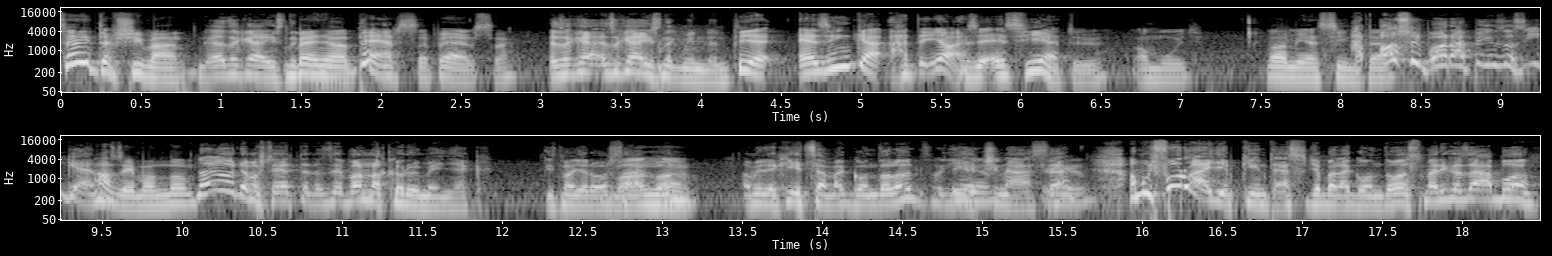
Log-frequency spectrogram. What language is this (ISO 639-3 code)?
hun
